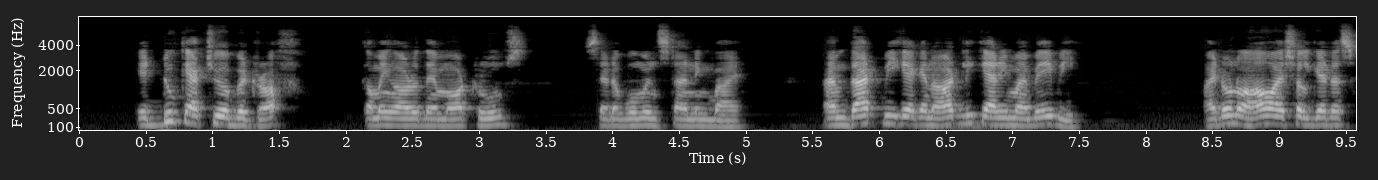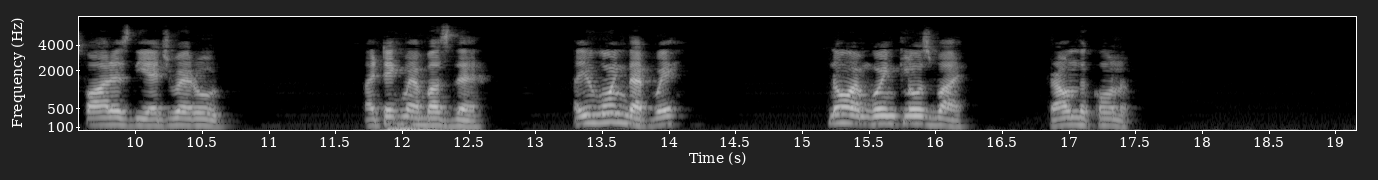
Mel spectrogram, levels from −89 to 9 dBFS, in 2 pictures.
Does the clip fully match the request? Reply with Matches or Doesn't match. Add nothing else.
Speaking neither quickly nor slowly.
Matches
